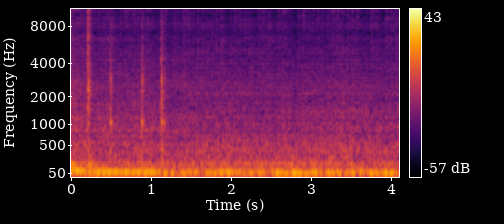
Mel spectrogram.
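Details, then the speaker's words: Classic Fiat 500: awful irregular clicking noise with clutch pedal in and in gear, in all gears and reverse, including at 10 mph; disappears when clutch released; caused by worn pilot bush letting the gearbox input shaft wiggle, engine out to fix. "so clutch in put it into gear awful noise clutches still in until you go then it disappears"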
